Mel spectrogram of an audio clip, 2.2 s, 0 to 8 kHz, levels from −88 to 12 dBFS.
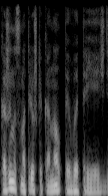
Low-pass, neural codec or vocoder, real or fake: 7.2 kHz; none; real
